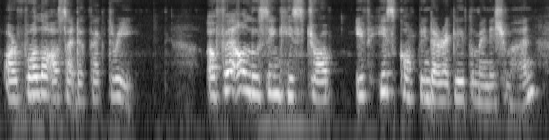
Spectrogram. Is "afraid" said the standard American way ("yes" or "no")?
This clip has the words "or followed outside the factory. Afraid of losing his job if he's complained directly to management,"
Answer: no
